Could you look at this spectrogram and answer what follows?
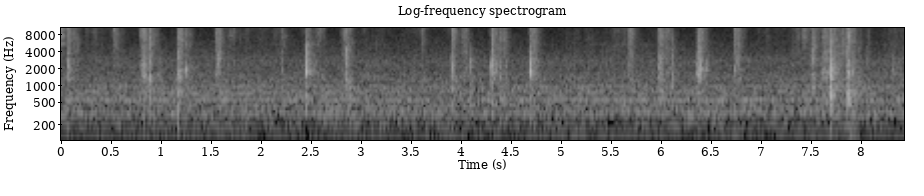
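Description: Tarot cards being shuffled by hand, a steady run of crisp riffling flicks and snaps at an irregular rhythm, close and fairly quiet with no voices over them.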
